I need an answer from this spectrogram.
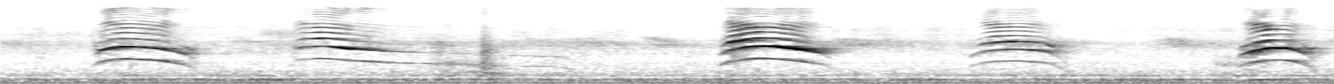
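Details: Cat giving five short arched meows, each rising then dropping in pitch, one trailing into a long downward slide, spread irregularly over several seconds against a quiet low hum.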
